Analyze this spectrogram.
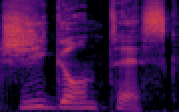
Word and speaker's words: gigantesque: And what I'd like to point out is one word, gigantesque, okay? And we are going to find out where we pronounce the je of the G here and the g sound of the G here.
